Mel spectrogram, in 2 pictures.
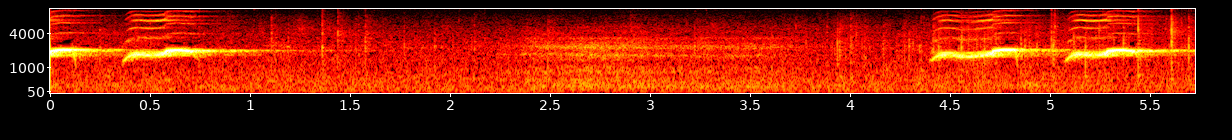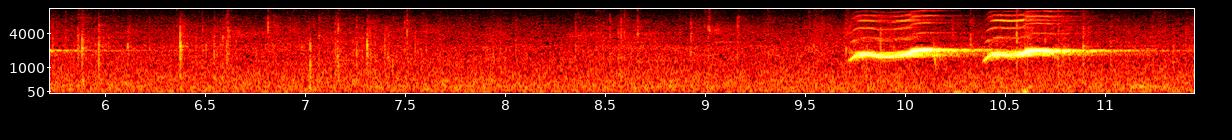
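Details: Fairy Pitta singing in 2022, during its arrival season: clear whistled phrases of two quick notes, each ending in a short level whistle, repeated about every five seconds with quiet gaps between.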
